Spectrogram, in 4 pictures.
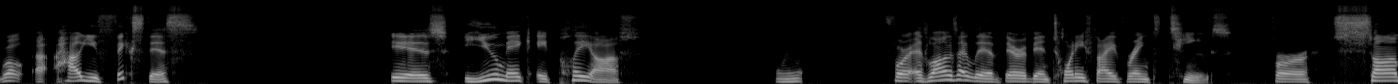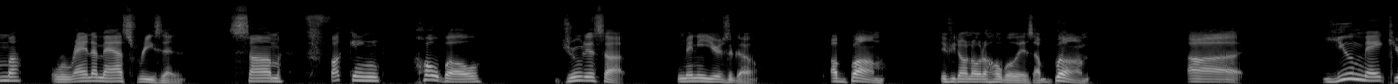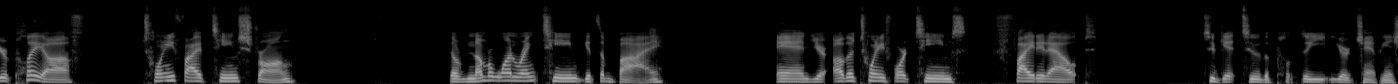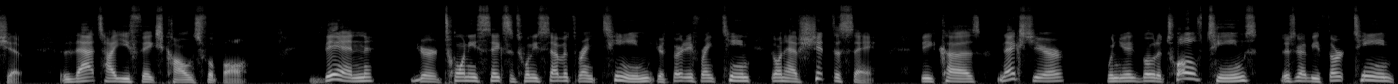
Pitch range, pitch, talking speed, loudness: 110-160 Hz, 135 Hz, 125 wpm, -30 LUFS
